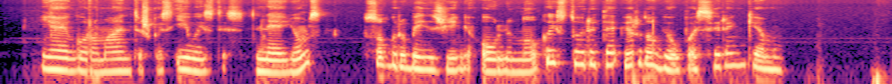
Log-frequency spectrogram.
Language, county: Lithuanian, Kaunas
